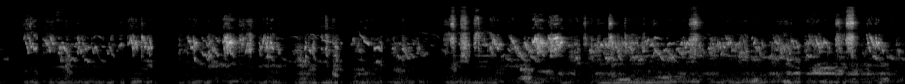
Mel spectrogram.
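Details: Pet lovebird pair, a male and a black-masked female, active and lively, giving shrill chirps and chatter in bursts, with short squawks and brief pauses between runs.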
